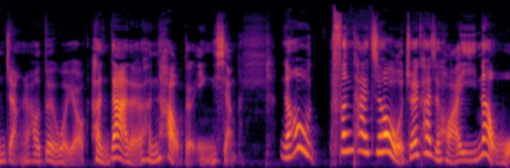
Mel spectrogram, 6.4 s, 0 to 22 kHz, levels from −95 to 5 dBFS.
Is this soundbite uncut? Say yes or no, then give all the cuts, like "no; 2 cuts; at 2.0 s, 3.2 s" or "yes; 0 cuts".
no; 2 cuts; at 1.1 s, 3.4 s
